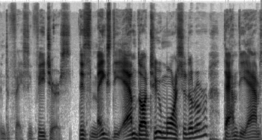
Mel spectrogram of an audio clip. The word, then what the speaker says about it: M.2: the M 0.2 the end point two it's pronounced m.2 and formally knows as the Next Generation form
